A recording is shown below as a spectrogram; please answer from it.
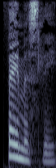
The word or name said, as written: famously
